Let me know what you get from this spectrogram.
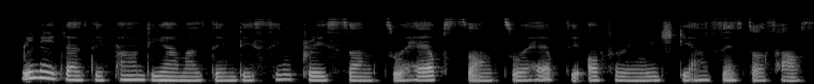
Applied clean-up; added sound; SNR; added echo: none; none; none; none.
